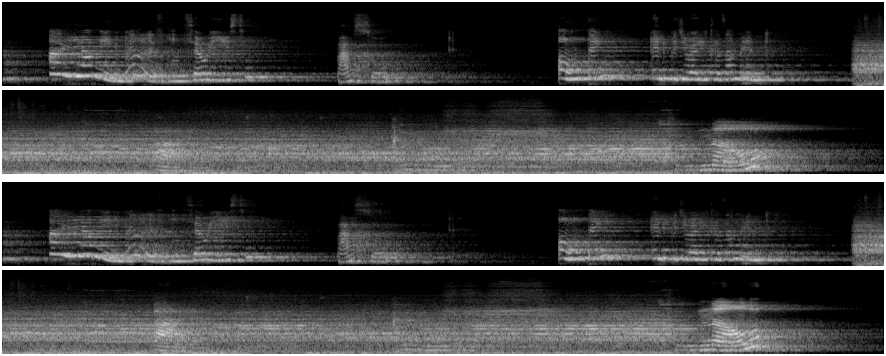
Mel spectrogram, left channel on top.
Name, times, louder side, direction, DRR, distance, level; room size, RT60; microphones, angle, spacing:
voice 1, 0.5-2.5 3.4-3.9 5.6-6.1 6.5-7.7 12.7-13.6 15.5-16.0, left 1 dB, 30° left, -3 dB, 2.1 m, -24 dB
sound 1, 8.5-15.5, equal, 5° right, 2.3 m, -23 dB
voice 2, 10.3-10.9 15.8-16.4, right 4 dB, 85° right, 5 dB, 1.0 m, -17 dB
29.0 x 13.0 x 2.8 m, 2.4 s
head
